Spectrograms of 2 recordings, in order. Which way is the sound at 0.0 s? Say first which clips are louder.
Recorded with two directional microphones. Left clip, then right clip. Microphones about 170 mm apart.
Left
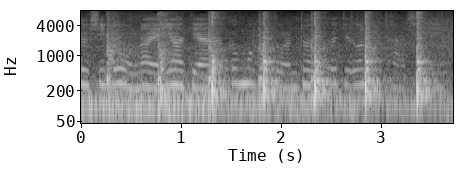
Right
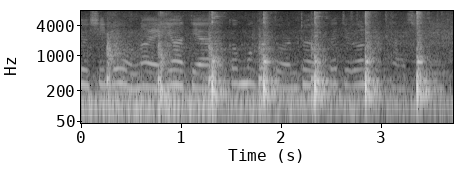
Left 1 dB; 10° left (ahead or behind).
